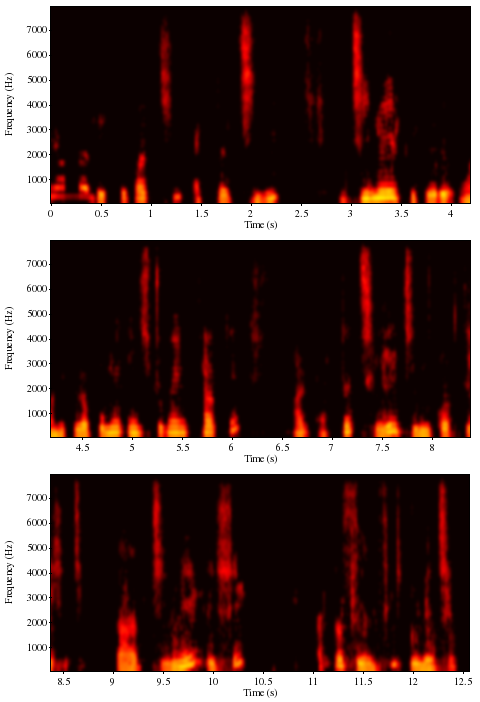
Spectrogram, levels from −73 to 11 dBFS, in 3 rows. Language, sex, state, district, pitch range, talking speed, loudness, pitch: Bengali, female, West Bengal, Jalpaiguri, 185-250 Hz, 135 wpm, -25 LUFS, 215 Hz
